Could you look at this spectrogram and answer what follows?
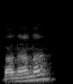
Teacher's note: So we make a kind of stress on the second syllable in the word banana. So the first ba is unstressed, na is stressed, na, the third syllable is unstressed.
